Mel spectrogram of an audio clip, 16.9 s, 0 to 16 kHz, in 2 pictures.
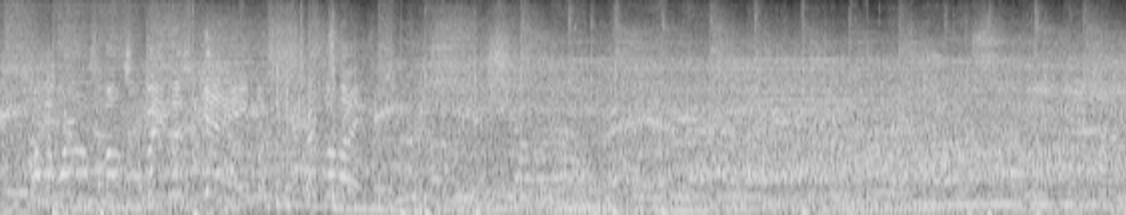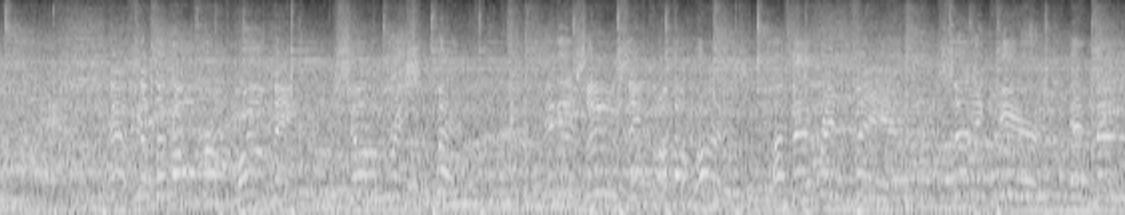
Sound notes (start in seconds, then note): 4.3 audience cheering; 4.3 dramatic rock music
